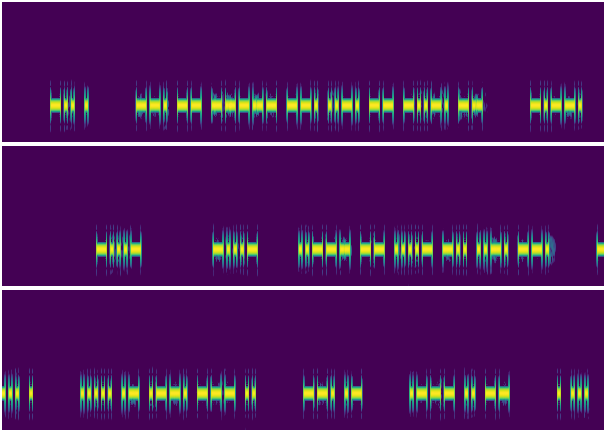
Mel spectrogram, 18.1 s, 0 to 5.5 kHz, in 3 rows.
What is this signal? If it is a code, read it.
Morse code, heard as a keyed tone, about 34 wpm, 700 Hz. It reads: DE GM0GFM/M <KN> <BT> <BT> 2M4DFG DE 5APOI GA JIM ES
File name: UK MASTER QSOs TRAINING / 35WPM / UK MASTER QSOs 0042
